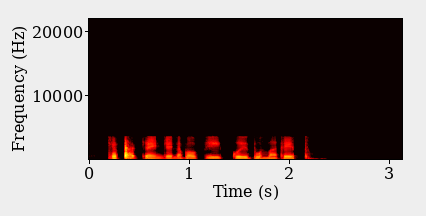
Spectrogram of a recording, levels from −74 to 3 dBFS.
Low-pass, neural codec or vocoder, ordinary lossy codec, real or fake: 3.6 kHz; codec, 16 kHz in and 24 kHz out, 0.6 kbps, FireRedTTS-2 codec; none; fake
